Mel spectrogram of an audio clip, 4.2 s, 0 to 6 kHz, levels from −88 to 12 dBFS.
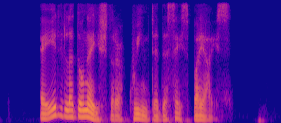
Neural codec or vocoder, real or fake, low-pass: codec, 16 kHz in and 24 kHz out, 0.9 kbps, LongCat-Audio-Codec, fine tuned four codebook decoder; fake; 5.4 kHz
